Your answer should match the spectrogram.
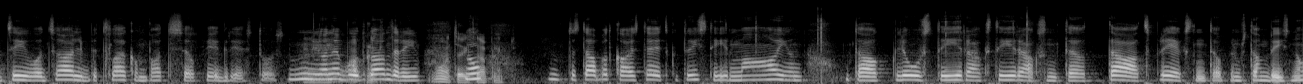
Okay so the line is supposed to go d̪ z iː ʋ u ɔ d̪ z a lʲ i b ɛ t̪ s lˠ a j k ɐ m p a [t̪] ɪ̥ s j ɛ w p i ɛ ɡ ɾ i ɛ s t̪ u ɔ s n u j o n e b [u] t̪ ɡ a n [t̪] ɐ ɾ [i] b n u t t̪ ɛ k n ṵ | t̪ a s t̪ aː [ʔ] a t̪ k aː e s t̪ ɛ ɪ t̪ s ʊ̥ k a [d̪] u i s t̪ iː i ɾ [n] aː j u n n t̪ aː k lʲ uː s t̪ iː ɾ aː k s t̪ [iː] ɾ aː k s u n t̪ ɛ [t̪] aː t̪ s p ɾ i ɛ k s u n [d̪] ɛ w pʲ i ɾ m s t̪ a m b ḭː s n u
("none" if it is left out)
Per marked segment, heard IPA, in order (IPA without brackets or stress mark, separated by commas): t̪, uː, d̪, iː, p, t̪, m, iː, t̪, t̪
